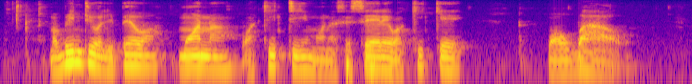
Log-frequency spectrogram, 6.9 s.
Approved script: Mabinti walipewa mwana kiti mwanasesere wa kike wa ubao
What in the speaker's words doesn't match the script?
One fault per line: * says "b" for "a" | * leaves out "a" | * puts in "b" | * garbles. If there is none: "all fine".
* puts in "wa"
